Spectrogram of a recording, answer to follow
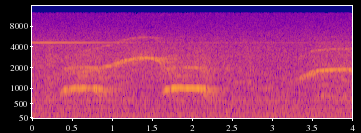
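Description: High whoops or whistle-like calls from a club audience between songs: four separate calls, each rising then falling in pitch over about half a second. A faint steady high whine fades out in the first second and a half.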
